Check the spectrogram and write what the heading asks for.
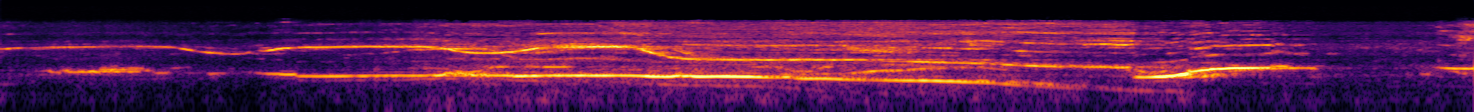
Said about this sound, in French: je vous propose d'accueillir les chant des baleines, de guérison, de purification. Laissez votre féminin accueillir ceci.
